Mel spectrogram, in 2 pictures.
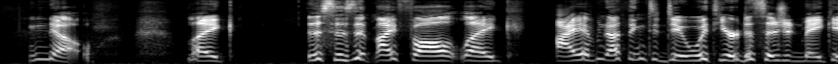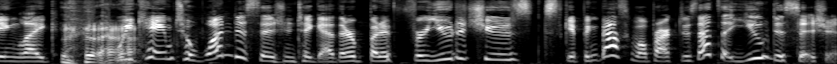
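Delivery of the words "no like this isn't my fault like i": plain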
